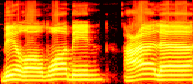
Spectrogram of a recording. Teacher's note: غین اور ضاد کو موٹا کرنا ہے. بغضب، تنوین کے بعد عین ہے تو غنہ نہیں کریں گے تنوین پر. بغضب علی، لام کو 1 الف کے لمٹ میں کھینچنا ہے.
